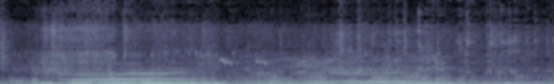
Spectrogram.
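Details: Cattle at a karapan sapi bull race training session in Asemanis field, Pamekasan, Madura, Indonesia: two drawn-out lowing moos, the second lower and steadier, with music and crowd noise behind.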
